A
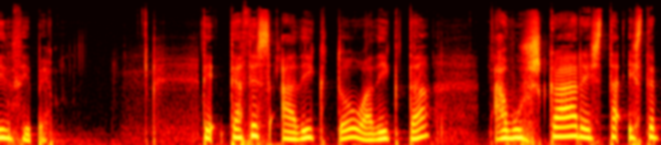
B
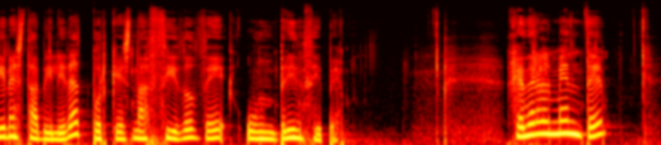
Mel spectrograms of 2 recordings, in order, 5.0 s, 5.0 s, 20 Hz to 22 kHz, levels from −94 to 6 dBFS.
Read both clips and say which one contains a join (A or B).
A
